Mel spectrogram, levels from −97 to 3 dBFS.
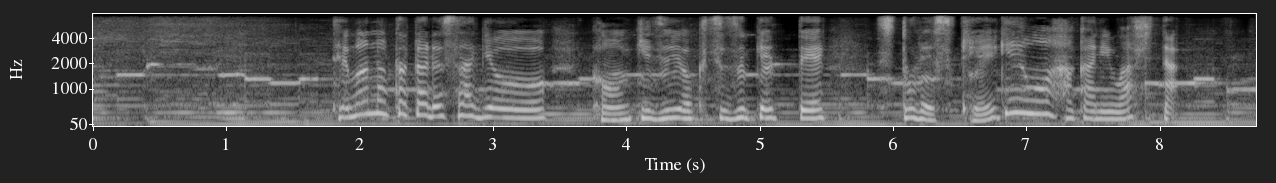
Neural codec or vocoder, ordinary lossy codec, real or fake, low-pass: codec, 16 kHz, 4 kbps, X-Codec, HuBERT features, trained on balanced general audio; none; fake; 7.2 kHz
